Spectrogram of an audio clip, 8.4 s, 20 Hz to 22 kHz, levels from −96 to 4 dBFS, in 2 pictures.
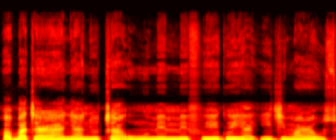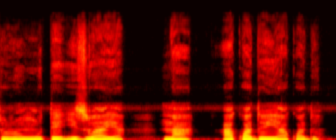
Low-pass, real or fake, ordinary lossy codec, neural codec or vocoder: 19.8 kHz; fake; none; vocoder, 44.1 kHz, 128 mel bands every 512 samples, BigVGAN v2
